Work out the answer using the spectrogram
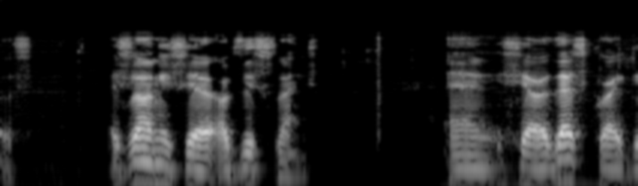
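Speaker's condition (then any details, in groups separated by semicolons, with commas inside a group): Mouth cancer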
